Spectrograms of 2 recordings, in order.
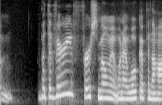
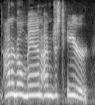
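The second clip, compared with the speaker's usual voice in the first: dopey shrug; 7 semitones higher than usual. Retold or imitated. Drugged patient answering doctors.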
